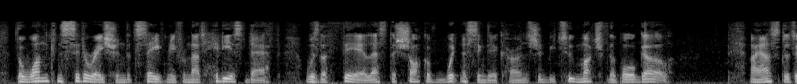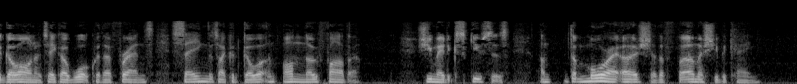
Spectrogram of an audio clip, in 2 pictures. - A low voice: Yes, low, 115 Hz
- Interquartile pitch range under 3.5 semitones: Yes, average, 2.7 semitones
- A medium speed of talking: No, fast, 220 wpm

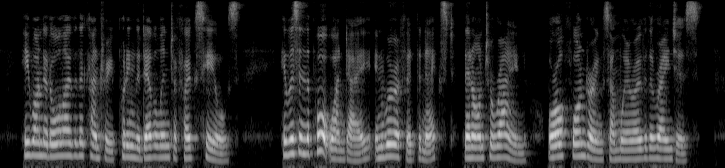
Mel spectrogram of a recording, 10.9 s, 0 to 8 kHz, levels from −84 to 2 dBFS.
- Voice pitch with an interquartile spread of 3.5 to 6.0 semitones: Yes, average, 4.6 semitones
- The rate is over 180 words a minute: Yes, average, 190 wpm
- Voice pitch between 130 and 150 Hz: No, high, 190 Hz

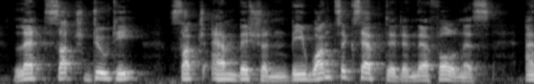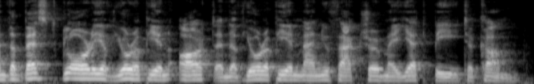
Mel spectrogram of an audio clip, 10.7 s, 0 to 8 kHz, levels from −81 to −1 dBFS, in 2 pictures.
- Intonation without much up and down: No, average, 4.7 semitones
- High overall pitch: No, low, 120 Hz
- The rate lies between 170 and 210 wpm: No, average, 150 wpm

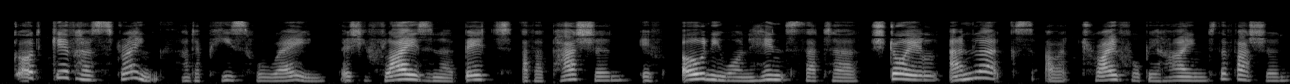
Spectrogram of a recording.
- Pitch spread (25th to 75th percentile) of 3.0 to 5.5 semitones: Yes, average, 4.6 semitones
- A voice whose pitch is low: No, high, 190 Hz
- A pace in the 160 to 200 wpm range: No, average, 150 wpm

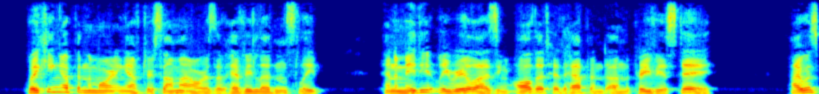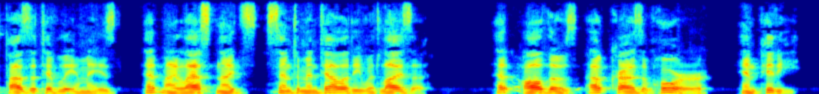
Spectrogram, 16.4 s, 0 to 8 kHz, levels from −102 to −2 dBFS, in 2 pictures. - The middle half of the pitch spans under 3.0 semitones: Yes, narrow, 2.4 semitones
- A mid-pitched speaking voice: Yes, medium, 145 Hz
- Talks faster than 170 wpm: No, average, 155 wpm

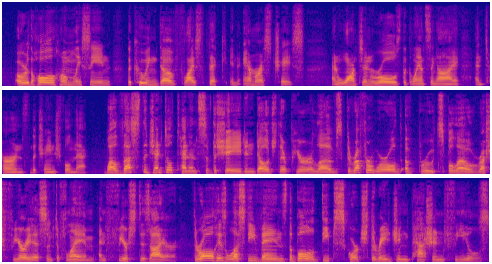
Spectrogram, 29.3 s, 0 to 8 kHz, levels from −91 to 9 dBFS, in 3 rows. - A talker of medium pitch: Yes, medium, 150 Hz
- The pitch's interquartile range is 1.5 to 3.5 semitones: No, average, 4.7 semitones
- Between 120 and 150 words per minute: Yes, slow, 135 wpm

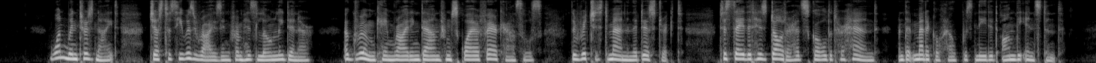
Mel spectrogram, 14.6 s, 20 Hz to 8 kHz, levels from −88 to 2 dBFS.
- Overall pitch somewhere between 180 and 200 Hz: Yes, high, 190 Hz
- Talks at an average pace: Yes, average, 180 wpm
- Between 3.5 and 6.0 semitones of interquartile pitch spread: No, average, 2.9 semitones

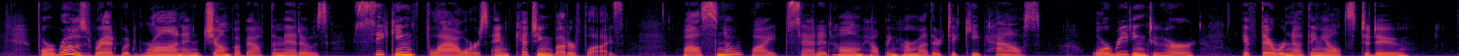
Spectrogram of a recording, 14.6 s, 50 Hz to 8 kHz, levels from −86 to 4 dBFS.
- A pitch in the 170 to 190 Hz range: Yes, medium, 185 Hz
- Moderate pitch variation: Yes, average, 4.2 semitones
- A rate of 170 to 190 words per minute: No, average, 155 wpm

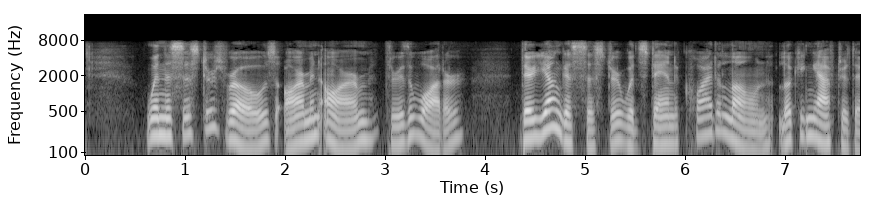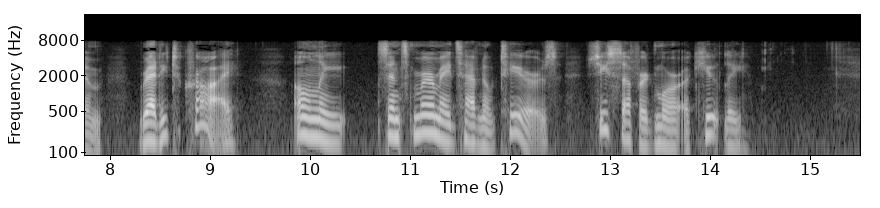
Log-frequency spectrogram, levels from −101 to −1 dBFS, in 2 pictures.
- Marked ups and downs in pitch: Yes, wide, 7.2 semitones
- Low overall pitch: No, medium, 155 Hz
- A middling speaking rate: No, slow, 130 wpm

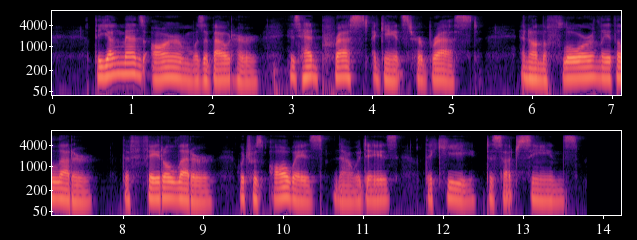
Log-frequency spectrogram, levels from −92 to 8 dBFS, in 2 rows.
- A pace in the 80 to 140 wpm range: Yes, slow, 135 wpm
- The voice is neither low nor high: No, low, 110 Hz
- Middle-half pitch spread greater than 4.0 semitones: No, average, 3.4 semitones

